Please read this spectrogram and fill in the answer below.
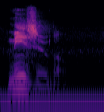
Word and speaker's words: miserable: know this by me so miserable so it is stress the first syllable one yeah miserable the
